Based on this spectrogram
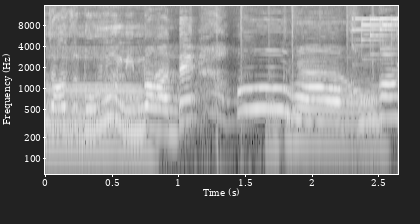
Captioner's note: clap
